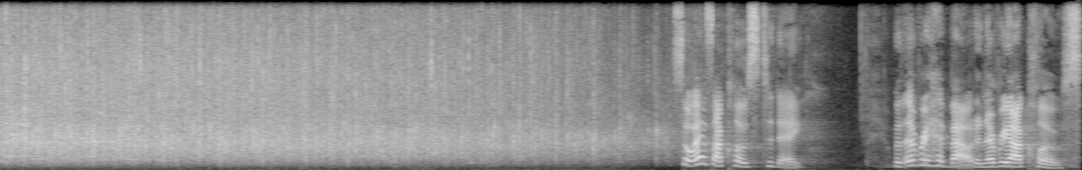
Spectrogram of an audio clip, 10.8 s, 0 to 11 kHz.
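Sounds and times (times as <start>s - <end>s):
crowd applauding: 0.0s - 6.8s
speech: 6.9s - 8.2s, 9.0s - 10.8s.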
